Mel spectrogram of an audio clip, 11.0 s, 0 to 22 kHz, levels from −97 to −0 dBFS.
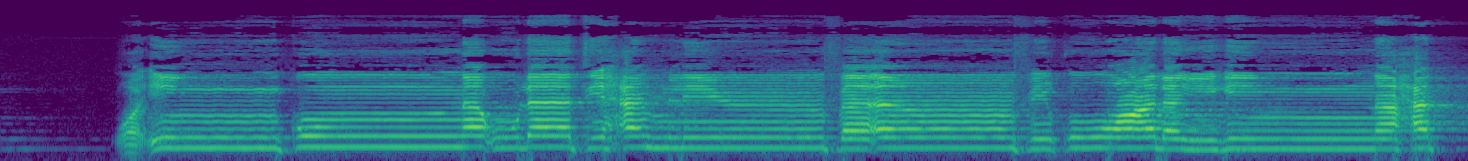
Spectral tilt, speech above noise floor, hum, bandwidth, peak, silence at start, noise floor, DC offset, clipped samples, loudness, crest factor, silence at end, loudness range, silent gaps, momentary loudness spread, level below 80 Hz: -1.5 dB/octave; 46 dB; none; 15.5 kHz; -6 dBFS; 0.9 s; -72 dBFS; under 0.1%; under 0.1%; -24 LUFS; 20 dB; 0 s; 5 LU; none; 13 LU; -70 dBFS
